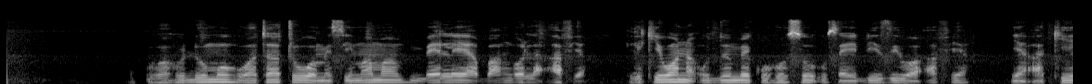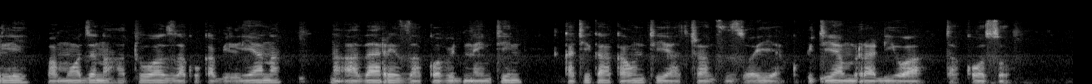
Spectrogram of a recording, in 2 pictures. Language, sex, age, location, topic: Swahili, male, 18-24, Nairobi, health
